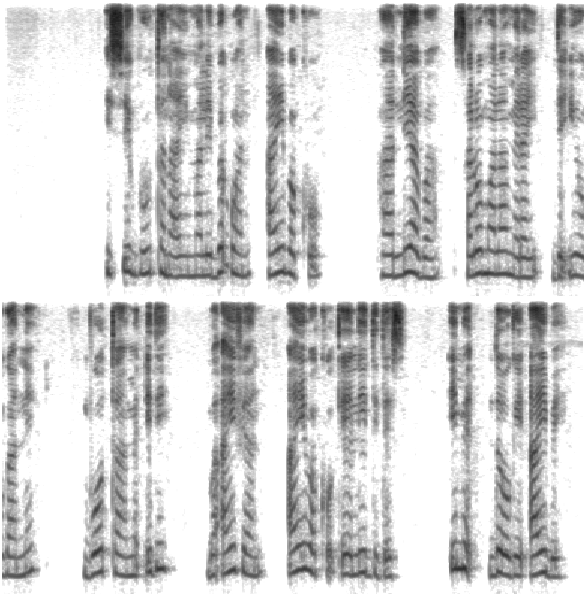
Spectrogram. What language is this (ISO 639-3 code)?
wal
